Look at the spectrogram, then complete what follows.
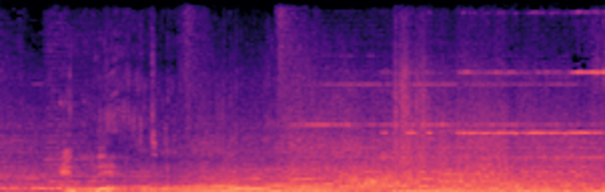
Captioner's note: bike engine roaring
